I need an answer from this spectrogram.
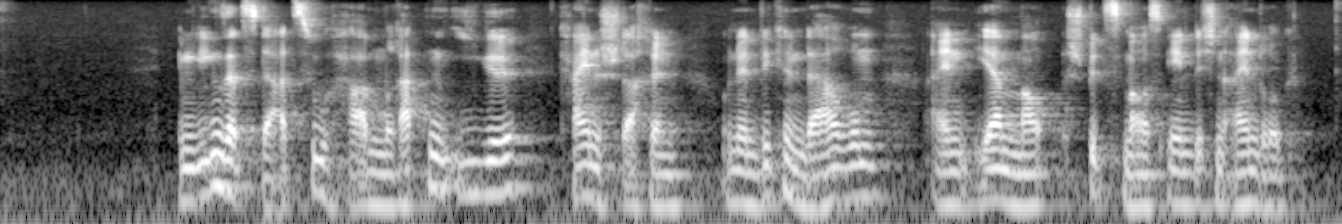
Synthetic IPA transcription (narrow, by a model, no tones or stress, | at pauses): ʔɪmɡeːɡŋ̩zat͡sd̥a̰t͡suːha̰ːbm̩ʁatn̩ʔiːɡl̩ | kʰaɪnəʃta̰χl̩nʔʊntɛntv̥ɪkʰl̩ndaːʁʊm | ʔa̰ɪnənʔḛːɐʃpɪt͡smaʊsʔɛːnlɪçn̩ʔa̰ɪndʁʊk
